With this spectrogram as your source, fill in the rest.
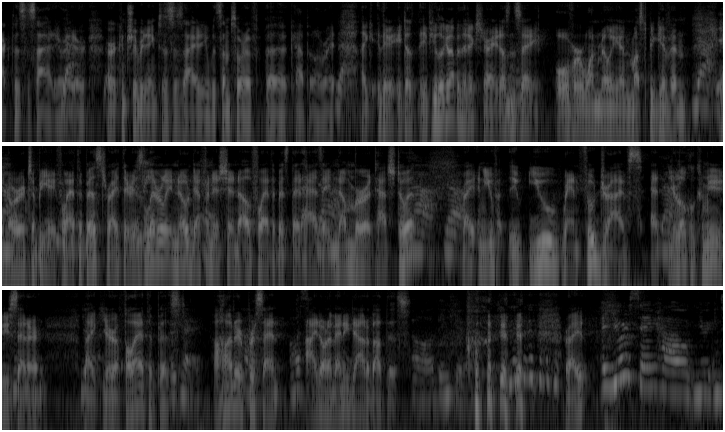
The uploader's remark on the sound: Set up a recording booth in the lobby at this year's Nexus Global Summit 2018.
